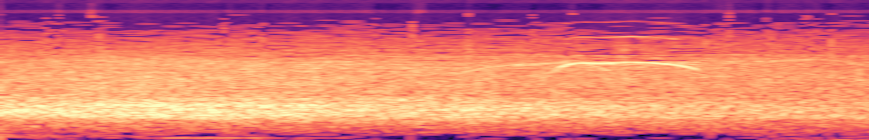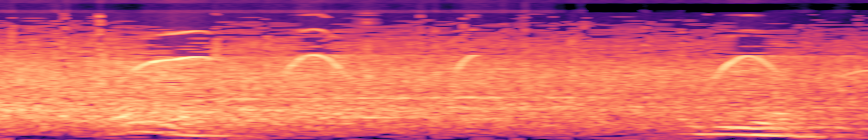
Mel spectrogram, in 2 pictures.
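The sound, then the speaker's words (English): A concert crowd on opening night applauds the show's crew steadily in a dense, sustained wash of clapping, with scattered whoops and whistles rising above it and a few voices calling out. “Let's hear it for the best crew on the planet.”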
